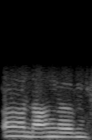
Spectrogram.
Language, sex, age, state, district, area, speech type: Tamil, female, 18-30, Tamil Nadu, Tiruvannamalai, rural, conversation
